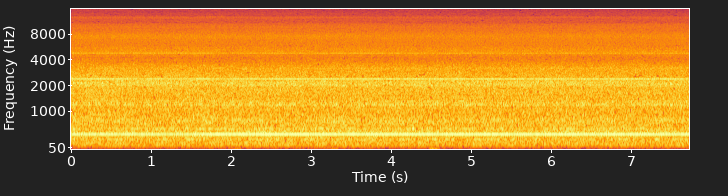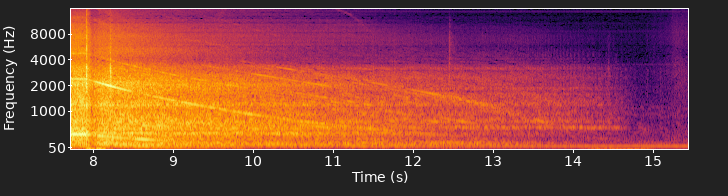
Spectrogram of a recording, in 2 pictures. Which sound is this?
20121230 vacuum.cleaner.end.01
Panasonic vacuum cleaner ending. Audiotechnica BP4025, Shure FP24 preamp, PCM-M10 recorder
